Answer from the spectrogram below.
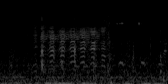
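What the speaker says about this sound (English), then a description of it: "We have the standard white goat" A white goat in the video game Enshrouded bleats in a few wavering, nasal calls over a steady game ambience, with no talking.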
